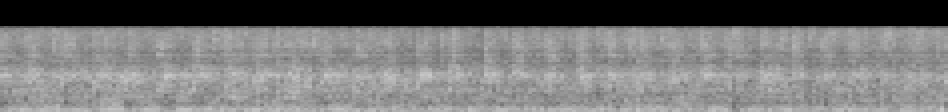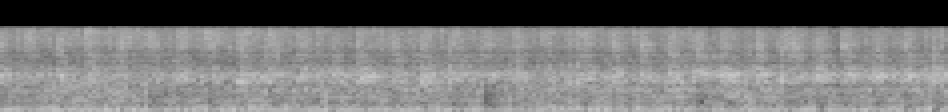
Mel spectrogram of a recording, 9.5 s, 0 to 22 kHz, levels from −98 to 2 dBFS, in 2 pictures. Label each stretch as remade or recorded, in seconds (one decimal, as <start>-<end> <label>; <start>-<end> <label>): 0.0-0.8 recorded; 0.8-3.6 remade; 3.6-9.5 recorded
